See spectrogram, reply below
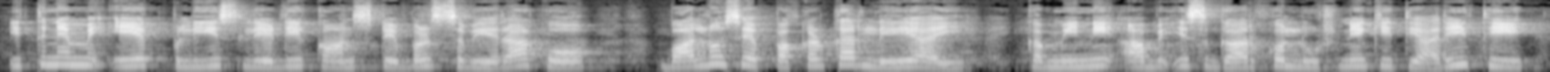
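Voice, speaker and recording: A woman storyteller reading a dramatic moral tale with steady, scripted narration. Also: on the high side.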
